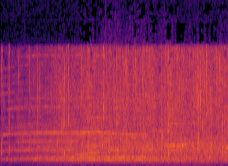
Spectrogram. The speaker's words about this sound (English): Oh, he threw a God in there. Yes. Well, always gets they clap.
